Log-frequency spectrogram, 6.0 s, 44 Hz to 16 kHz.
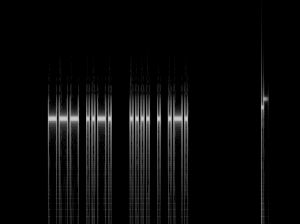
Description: Morse code, heard as a keyed tone, about 22 wpm, 700 Hz. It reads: OF HER
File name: Build A Phrase - 2-Word Phrases - 22wpm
